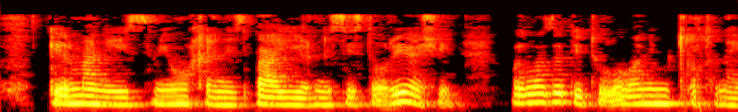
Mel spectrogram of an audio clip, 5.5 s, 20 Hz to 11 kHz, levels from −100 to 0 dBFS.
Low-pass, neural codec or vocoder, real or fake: 7.2 kHz; none; real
